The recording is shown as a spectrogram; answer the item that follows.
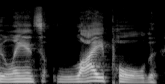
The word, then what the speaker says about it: Leipold: It's actually Lance Leipold is the pronunciation.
